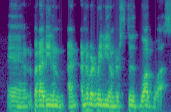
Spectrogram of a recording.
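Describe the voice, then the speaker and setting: A man with a Spanish accent is heard on a very clean recording, silent background. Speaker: project owner defending a funding proposal. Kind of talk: interview. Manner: halting, many repetitions and fillers.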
